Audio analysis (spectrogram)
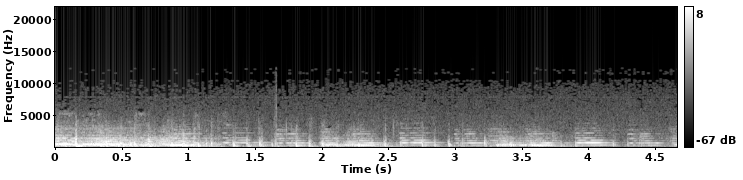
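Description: Horse hooves clip-clop in a steady, trotting rhythm as the masked Lone Ranger rides into a ranch yard, with sustained musical tones playing underneath throughout.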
